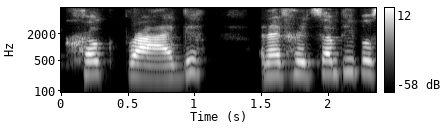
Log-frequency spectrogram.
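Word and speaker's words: krokbragd: did but I think technically it's croak brag and there's the G and D in there so how am I gonna pronounce it as an English speaker I don't know but I think it's fun to put the G and D together so I'm going to try Crook bragged and go with that so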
